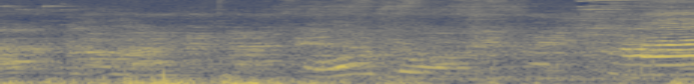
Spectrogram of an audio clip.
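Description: Brief, indistinct voice sounds with short wavering pitch, over low rumbling that fades out about one and a half seconds in.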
